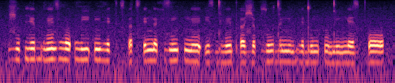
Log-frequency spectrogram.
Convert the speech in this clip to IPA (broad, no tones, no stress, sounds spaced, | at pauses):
ʑ u p j ɪ bʱ ẽ z ɦ o ʔ ɦ i ʔ ĩ ɦ ɪ k t͡sʼ ə t͡sʼ ɪ ŋ ɘ x z ĩ k ŋ ẽ ʔ i z dʱ ẽ pʼ œ ʑ œ p z u d ɘ ŋ ĩ bʱ ɪ d u ŋ k ũ d ĩ ŋ e z pʼ o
